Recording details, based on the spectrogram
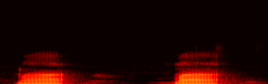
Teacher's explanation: So the first tone is high and flat. 妈 妈 It's almost like you're singing a high note.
